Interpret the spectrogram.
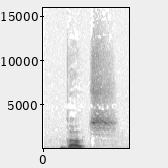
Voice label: "boots", Dutch

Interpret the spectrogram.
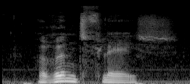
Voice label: "rundvlees", Dutch

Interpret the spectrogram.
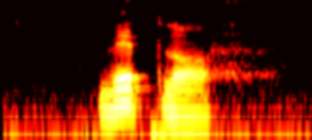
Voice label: "witlof", Dutch

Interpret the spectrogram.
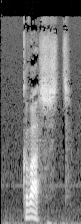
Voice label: "kwast", Dutch

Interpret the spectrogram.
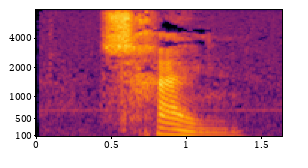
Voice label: "schuin", Dutch

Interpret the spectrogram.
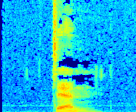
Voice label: "ten", Dutch

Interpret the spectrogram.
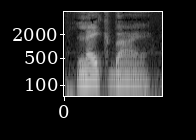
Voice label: "lijkbaar", Dutch

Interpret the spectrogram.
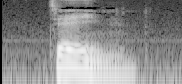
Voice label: "teen", Dutch

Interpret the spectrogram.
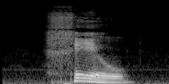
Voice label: "geeuw", Dutch

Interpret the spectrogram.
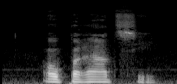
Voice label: "operatie", Dutch

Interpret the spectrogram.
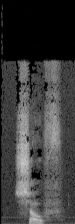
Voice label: "soof", Dutch

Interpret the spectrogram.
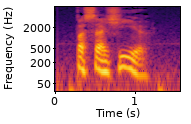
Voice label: "passagier", Dutch

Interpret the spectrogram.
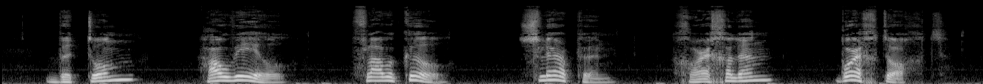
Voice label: "betonhouweel", Dutch

